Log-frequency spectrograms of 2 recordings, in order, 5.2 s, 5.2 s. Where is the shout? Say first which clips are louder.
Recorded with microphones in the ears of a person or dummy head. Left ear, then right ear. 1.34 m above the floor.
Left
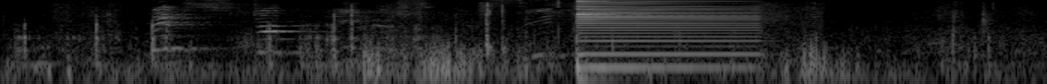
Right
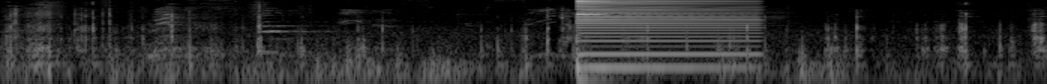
Right 1 dB; 90° left, 7 m; by 2.8 s 75° left (ahead or behind), 5.5 m.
